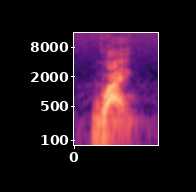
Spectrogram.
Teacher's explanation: Aqui você tem semivogal mais vogal mais semivogal. E você não separa isso na hora de pronunciar. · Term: tritongo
